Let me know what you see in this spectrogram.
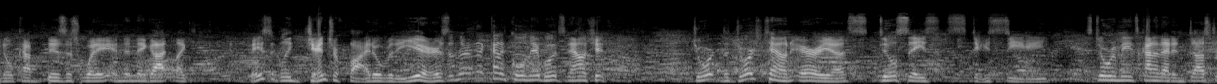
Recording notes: Recorded live at Slim's Last Chance Chili Shack & Watering Hole in historic Georgetown.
